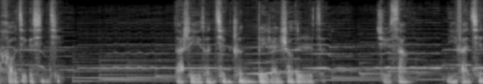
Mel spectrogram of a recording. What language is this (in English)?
Chinese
